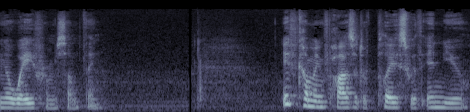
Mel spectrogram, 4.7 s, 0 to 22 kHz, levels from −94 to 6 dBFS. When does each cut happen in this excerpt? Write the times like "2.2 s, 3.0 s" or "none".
3.0 s, 3.3 s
